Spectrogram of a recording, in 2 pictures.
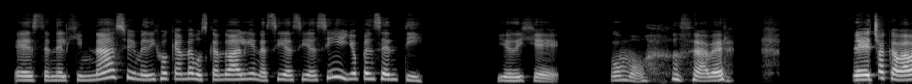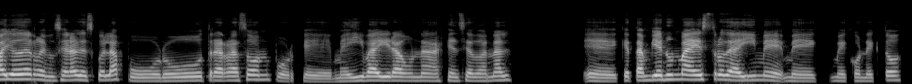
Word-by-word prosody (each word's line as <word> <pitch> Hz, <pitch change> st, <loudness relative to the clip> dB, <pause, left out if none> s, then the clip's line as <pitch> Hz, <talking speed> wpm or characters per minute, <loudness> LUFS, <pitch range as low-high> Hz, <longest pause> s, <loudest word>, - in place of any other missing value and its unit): este 195 Hz, 0 st, -2 dB
en 190 Hz, -, -6 dB
el 190 Hz, -, -2 dB
gimnasio 260 Hz, -, 0 dB
y 265 Hz, -, -5 dB
me 220 Hz, -, -2 dB
dijo 235 Hz, +5 st, -2 dB
que 260 Hz, -1 st, -4 dB
anda 250 Hz, +1 st, -1 dB
buscando 225 Hz, 0 st, -2 dB
a 230 Hz, -, +4 dB
alguien 245 Hz, -1 st, -2 dB
así, 185 Hz, +6 st, -5 dB
así, 215 Hz, +2 st, -5 dB
así 310 Hz, +12 st, -3 dB
y -, -, -7 dB
yo 255 Hz, -, 0 dB
pensé 255 Hz, -1 st, +1 dB
en 235 Hz, -, -2 dB
ti", 180 Hz, -7 st, -7 dB, 0.7 s
y -, -, -9 dB
yo 170 Hz, -, -1 dB
dije, 170 Hz, -4 st, -4 dB, 0.5 s
¿cómo?, 190 Hz, -4 st, -6 dB, 0.3 s
o 240 Hz, -, -1 dB
sea, 195 Hz, -5 st, -1 dB
a -, -, 0 dB
ver. 185 Hz, +3 st, +2 dB, 1.2 s
De 215 Hz, +1 st, +8 dB
hecho, 220 Hz, +7 st, +5 dB
acababa 225 Hz, -6 st, +6 dB
yo 235 Hz, 0 st, +6 dB
de 240 Hz, 0 st, +6 dB
renunciar 200 Hz, -3 st, -1 dB
a 205 Hz, -, +6 dB
la 210 Hz, -, +3 dB
escuela 205 Hz, +2 st, 0 dB
por 160 Hz, -2 st, -4 dB
otra 180 Hz, +3 st, +1 dB
razón, 220 Hz, +4 st, 0 dB
porque 145 Hz, -5 st, -6 dB
me 150 Hz, +1 st, -4 dB
iba 185 Hz, +3 st, +1 dB
a 185 Hz, -, +6 dB
ir 180 Hz, 0 st, +3 dB
a 180 Hz, -1 st, +4 dB
una 175 Hz, -1 st, -2 dB
agencia 170 Hz, +1 st, -4 dB
aduanal, 180 Hz, +4 st, -2 dB, 0.7 s
eh, 155 Hz, -3 st, -2 dB
que 185 Hz, -, -2 dB
también 200 Hz, +4 st, +4 dB
un 225 Hz, 0 st, 0 dB
maestro 225 Hz, 0 st, +5 dB
de 215 Hz, -, +5 dB
ahí 190 Hz, +1 st, +2 dB
me 190 Hz, -6 st, -1 dB
me 150 Hz, -2 st, -4 dB
me 160 Hz, -1 st, -7 dB
conectó. 165 Hz, +5 st, -4 dB
195 Hz, 195 wpm, -21 LUFS, 170-225 Hz, 1.2 s, De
